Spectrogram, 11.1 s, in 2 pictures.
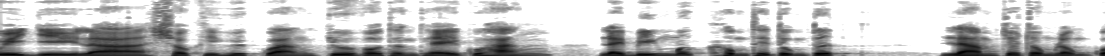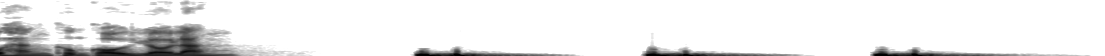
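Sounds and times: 
speech: 0:00.0 - 0:06.8
heartbeat sound effect lub-dub thumps: 0:07.6 - 0:08.2, 0:08.8 - 0:10.6.

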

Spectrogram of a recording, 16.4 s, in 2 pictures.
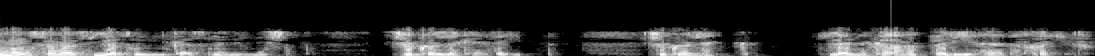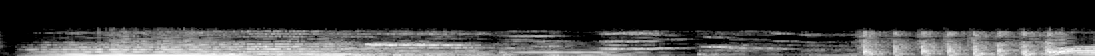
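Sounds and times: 
speech: 0:00.0 - 0:02.3, 0:03.0 - 0:04.0, 0:04.9 - 0:11.0
knocking on a door: 0:14.6 - 0:16.3.

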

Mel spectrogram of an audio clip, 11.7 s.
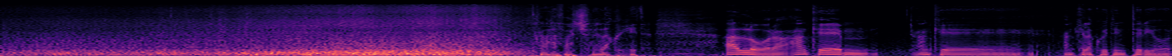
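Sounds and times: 
sea waves breaking on the shore at Giampilieri: 0:00.0 - 0:05.4
faint windy rumble: 0:00.0 - 0:11.7
speech: 0:06.0 - 0:11.7.

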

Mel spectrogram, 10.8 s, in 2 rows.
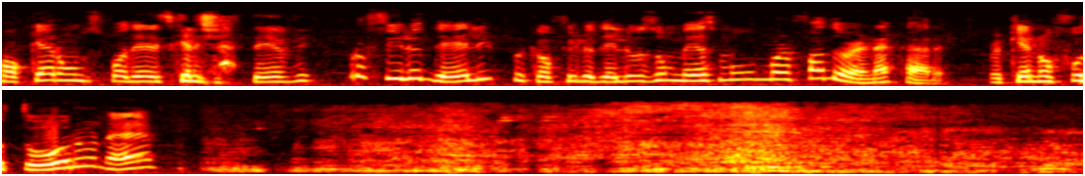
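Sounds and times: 
speech: 0:00.0 - 0:06.6
motorcycle engine revving: 0:06.2 - 0:10.8.

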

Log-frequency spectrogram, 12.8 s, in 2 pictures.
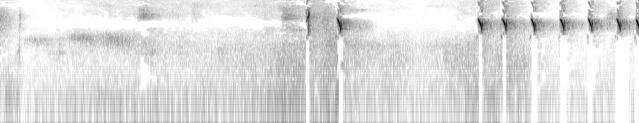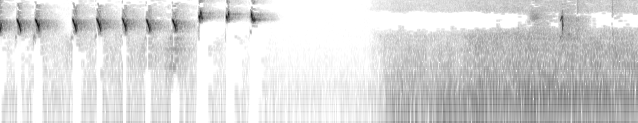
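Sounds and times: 
sooty-headed bulbul chirping: 0:00.0 - 0:00.2, 0:02.8 - 0:03.7, 0:04.8 - 0:09.2.

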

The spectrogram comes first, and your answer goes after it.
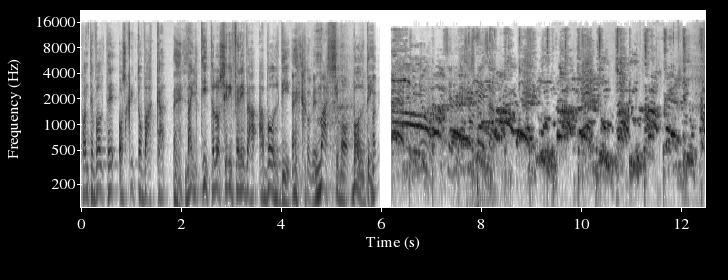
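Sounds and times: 
speech: 0:00.0 - 0:11.0
crowd of voices shouting in a parliament chamber: 0:06.2 - 0:12.4.

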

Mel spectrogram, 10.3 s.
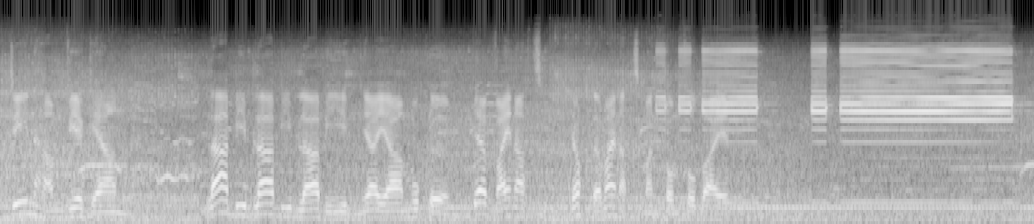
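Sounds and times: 
truck engine rumbling: 0:00.0 - 0:10.3
speech: 0:00.1 - 0:01.4, 0:02.0 - 0:07.6
truck horn honking: 0:04.8 - 0:10.3.

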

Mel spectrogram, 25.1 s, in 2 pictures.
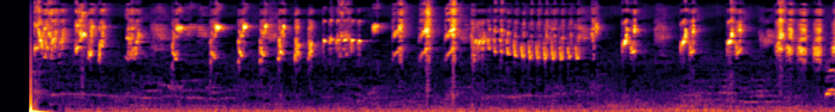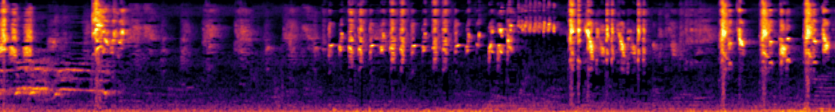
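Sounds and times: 
long-tailed shrike chattering song: 0:00.5 - 0:25.0.

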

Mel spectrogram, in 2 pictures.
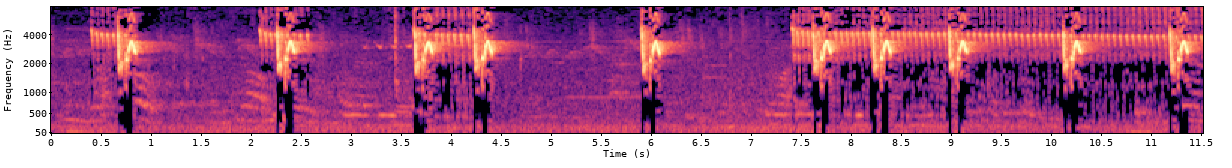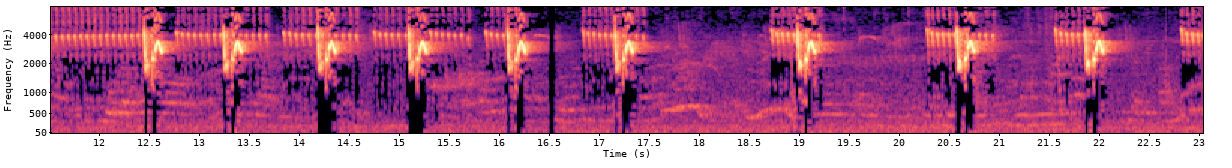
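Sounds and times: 
prinia buzzing trills: 0:01.9 - 0:04.6, 0:07.4 - 0:17.6, 0:18.6 - 0:23.0.

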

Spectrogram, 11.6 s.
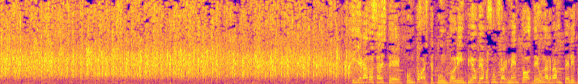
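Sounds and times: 
studio audience applause for the hosts of a comedy show: 0:00.0 - 0:07.6
speech: 0:07.0 - 0:11.5.

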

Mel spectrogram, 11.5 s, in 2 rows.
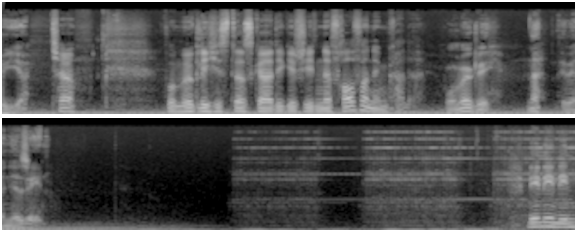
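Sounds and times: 
speech: 0:00.0 - 0:06.2, 0:11.0 - 0:11.4
doorbell rung insistently: 0:08.0 - 0:11.4.

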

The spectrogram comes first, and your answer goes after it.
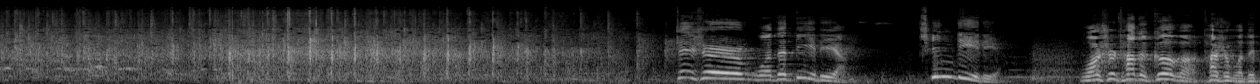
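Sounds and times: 
audience applause: 0:00.0 - 0:06.8
speech: 0:06.9 - 0:08.6, 0:09.2 - 0:10.1, 0:10.8 - 0:12.5.

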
